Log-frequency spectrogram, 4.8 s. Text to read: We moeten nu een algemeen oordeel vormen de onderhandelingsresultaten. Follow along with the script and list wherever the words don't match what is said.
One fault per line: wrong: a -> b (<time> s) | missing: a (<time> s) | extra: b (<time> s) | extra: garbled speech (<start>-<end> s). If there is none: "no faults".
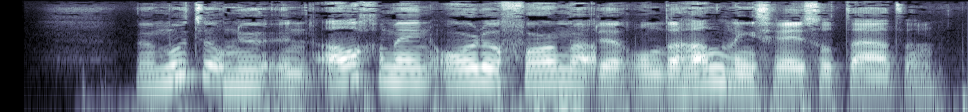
no faults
